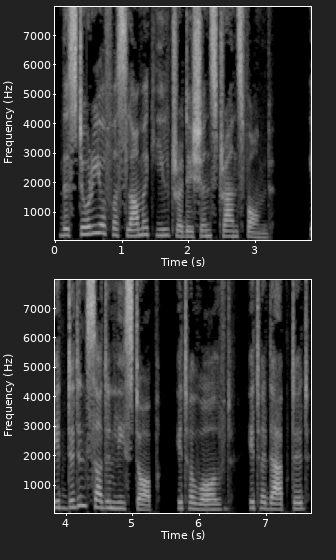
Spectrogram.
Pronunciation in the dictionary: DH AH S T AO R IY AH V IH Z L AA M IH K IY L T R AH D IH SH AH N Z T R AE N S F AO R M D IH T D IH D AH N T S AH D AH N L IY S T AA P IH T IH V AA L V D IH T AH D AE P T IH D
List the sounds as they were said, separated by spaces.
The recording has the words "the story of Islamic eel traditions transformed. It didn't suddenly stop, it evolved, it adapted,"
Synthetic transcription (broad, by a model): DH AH S T AO R IY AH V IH S L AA M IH K IY L T R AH D IH SH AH N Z T R AE N S F AO R M D IH T D IH D AH N T S AH D AH N L IY S T AA P IH T IH V AA L V D IH T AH D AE P T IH D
